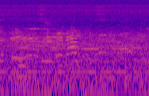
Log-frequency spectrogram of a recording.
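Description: Near silence, with only faint, indistinct sound in the background.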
